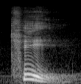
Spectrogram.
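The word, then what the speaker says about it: כִּי: yo hirak yo and how does the hero kyote sound e so how do we pronounce first word t okay so the first word is key key and the word key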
